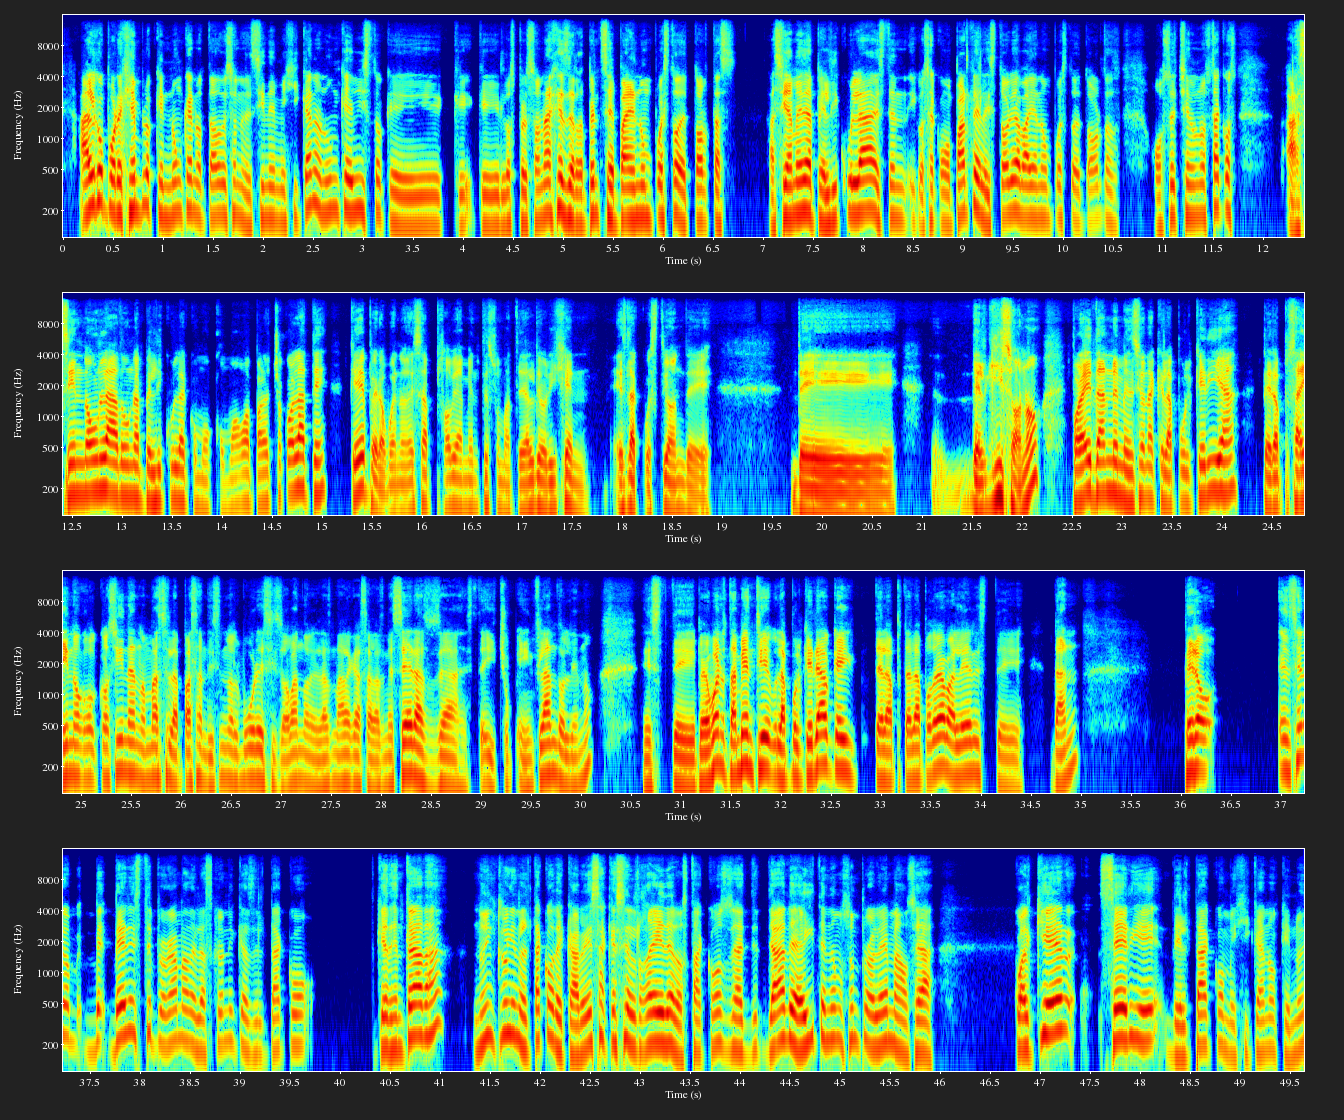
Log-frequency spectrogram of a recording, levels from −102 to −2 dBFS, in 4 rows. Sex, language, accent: male, Spanish, Mexican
